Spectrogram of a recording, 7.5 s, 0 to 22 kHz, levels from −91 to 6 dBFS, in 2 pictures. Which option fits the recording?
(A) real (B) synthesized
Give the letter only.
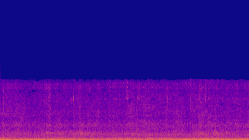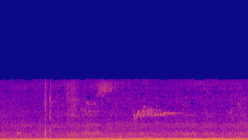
B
